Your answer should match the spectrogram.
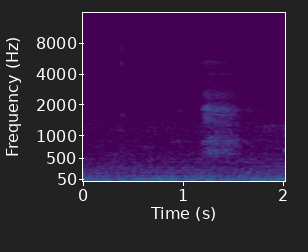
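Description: Near silence: quiet room tone with a faint click early on and a faint breath a little past a second in.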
